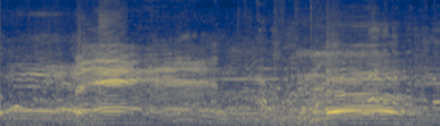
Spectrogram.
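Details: Sahiwal bull calves being sold at a cattle market, a Dhaka farmer buying, late April: two strong, long harmonic moos, the first sliding down, the second steadier near the end, over busy crowd voices and shouting.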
